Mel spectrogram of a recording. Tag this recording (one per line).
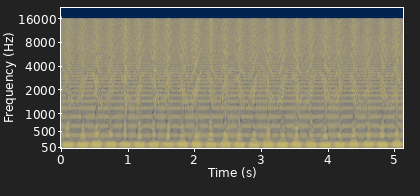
bass
dubstep
sub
